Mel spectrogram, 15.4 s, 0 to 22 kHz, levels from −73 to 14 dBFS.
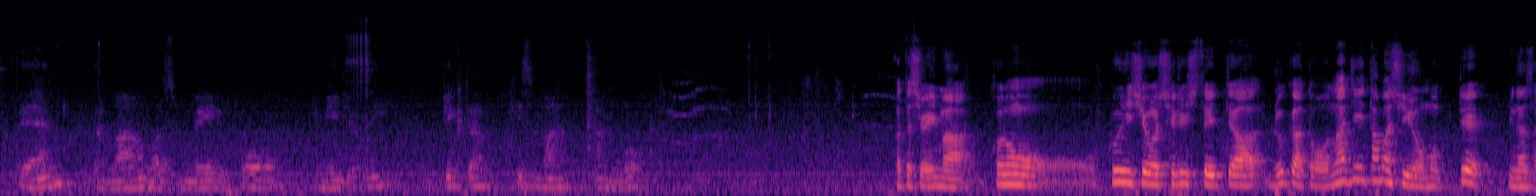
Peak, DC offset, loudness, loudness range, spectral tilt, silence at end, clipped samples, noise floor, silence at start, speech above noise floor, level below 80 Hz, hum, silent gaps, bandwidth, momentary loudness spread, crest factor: -6 dBFS; under 0.1%; -25 LUFS; 17 LU; -6 dB/octave; 0 s; under 0.1%; -44 dBFS; 0 s; 19 dB; -50 dBFS; none; none; 15.5 kHz; 23 LU; 20 dB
